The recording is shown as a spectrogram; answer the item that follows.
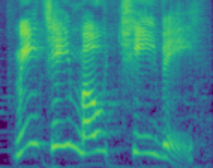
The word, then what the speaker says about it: Michi Mochievee: I am wondering how you pronounce Mochievee. How to Michi Mochievee. That's how you say it. It's Michi Mochievee.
